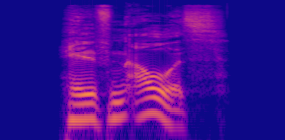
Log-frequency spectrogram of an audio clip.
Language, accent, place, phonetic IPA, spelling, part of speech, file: German, Germany, Berlin, [ˌhɛlfn̩ ˈaʊ̯s], helfen aus, verb, De-helfen aus.ogg
- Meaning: inflection of aushelfen: 1. first/third-person plural present 2. first/third-person plural subjunctive I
